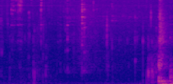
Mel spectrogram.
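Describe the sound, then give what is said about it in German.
Soft clinks and small mouth sounds of someone drinking, with a few quiet wet sips and a louder swallow or clunk at the end; no one speaks. “ich trinke kurz ein Schlückchen.”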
